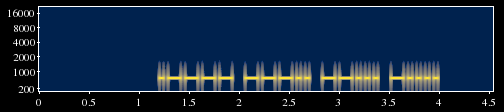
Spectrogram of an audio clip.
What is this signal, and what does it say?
Morse code, heard as a keyed tone, about 28 wpm, 700 Hz. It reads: 1876
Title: Numbers - Contest Style - 4-Digit 28wpm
